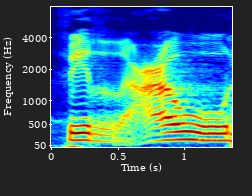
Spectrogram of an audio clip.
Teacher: عون واولین ہے، لپس کو راؤنڈ میں لے کے جانا ہے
